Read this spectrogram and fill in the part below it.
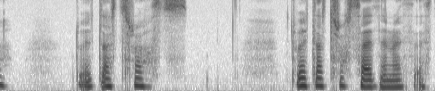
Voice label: "trosedd" Welsh

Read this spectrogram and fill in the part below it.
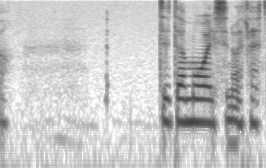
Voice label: "moes" Welsh

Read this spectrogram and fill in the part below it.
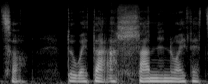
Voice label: "allan", Welsh

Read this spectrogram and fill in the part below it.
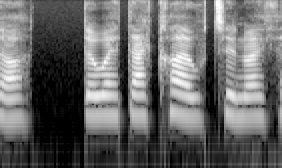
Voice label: "clewt", Welsh

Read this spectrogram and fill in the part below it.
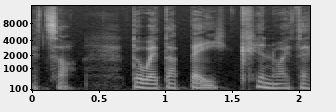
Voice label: "beic", Welsh

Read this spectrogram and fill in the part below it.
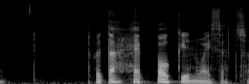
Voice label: "hebog", Welsh

